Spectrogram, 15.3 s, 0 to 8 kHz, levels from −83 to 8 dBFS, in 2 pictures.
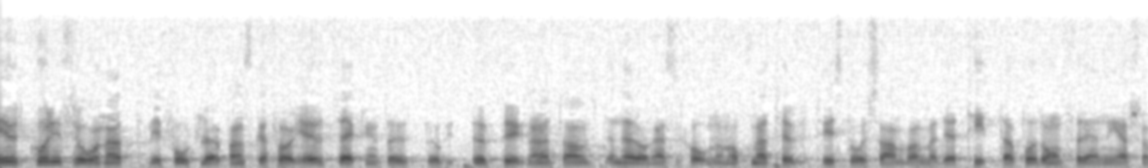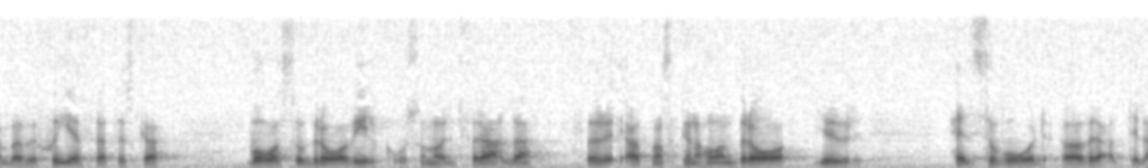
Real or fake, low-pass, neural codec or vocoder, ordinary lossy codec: fake; 7.2 kHz; vocoder, 22.05 kHz, 80 mel bands, Vocos; none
